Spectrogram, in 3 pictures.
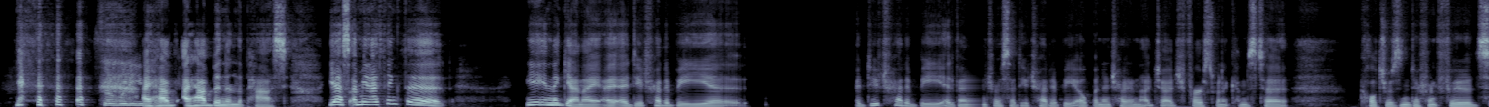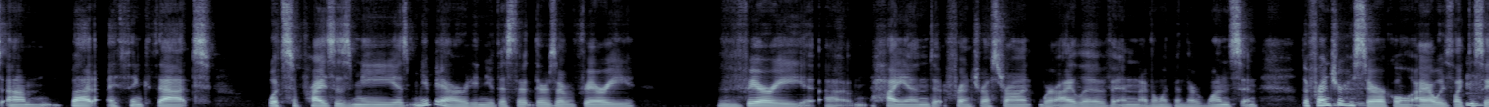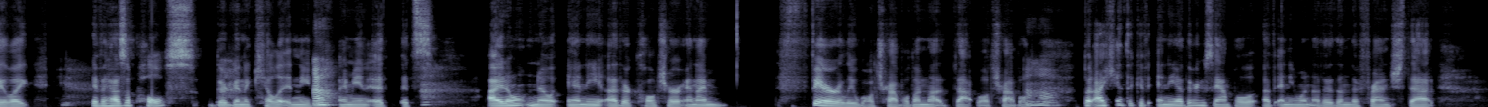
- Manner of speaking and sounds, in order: laugh; other background noise; chuckle; stressed: "fairly"
- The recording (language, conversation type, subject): English, unstructured, What is the most surprising food you have ever tried?
- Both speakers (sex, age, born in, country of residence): female, 45-49, United States, United States; female, 55-59, United States, United States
